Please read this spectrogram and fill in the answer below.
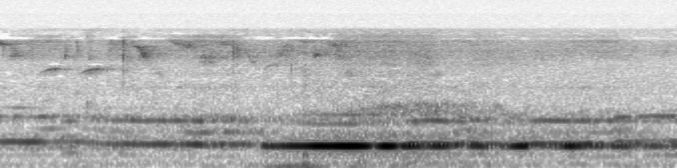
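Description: A faint, steady held tone that dips slightly in pitch and swells a little in the middle.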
